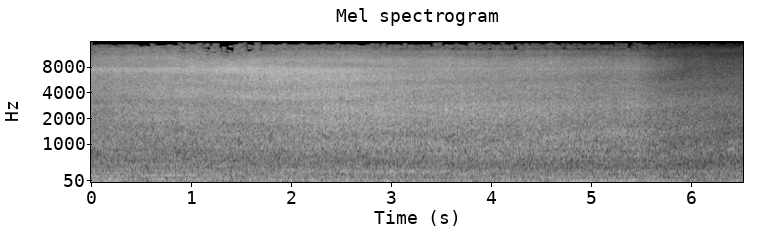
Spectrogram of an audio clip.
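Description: Road traffic noise on a wet street: a steady hiss of tyres on wet tarmac that swells through the middle and drops away shortly before the end.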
